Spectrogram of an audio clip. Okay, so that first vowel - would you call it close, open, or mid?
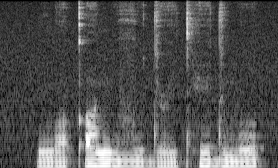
mid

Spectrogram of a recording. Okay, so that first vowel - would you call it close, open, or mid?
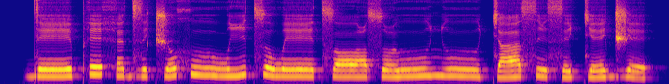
mid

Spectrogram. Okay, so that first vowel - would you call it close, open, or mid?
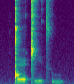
open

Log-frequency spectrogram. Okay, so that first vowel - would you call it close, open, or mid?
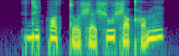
close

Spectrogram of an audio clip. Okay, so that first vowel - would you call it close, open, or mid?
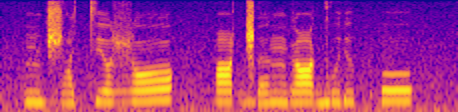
open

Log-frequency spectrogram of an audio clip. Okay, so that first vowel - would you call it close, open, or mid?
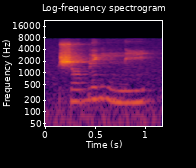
mid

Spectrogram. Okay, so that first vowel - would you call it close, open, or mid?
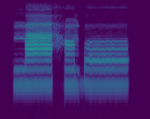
open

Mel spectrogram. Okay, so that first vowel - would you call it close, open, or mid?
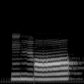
close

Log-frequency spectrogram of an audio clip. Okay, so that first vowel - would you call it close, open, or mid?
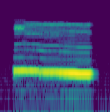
close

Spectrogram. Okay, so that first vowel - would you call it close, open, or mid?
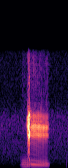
close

